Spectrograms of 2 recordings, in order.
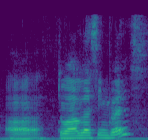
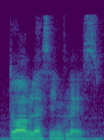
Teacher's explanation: we can raise our tone at the end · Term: rising tone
